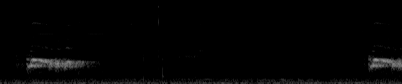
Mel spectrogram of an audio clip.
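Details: Zebra dove of local stock, noted for its big voice, giving two full, mellow coos about three and a half seconds apart, each slightly rolling; faint high thin calls of other birds and a low hum between them.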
